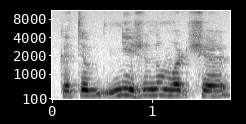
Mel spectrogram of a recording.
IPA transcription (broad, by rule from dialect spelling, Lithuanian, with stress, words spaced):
ˈkɐt ˈjɛʊ nʲɛʒʲɪˈnɐʊ ɐr ˈt͡ʃʲɛ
